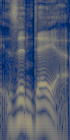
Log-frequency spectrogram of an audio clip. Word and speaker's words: Zendaya: My number five is XS, played by Zendaya, I think is how you say her name.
